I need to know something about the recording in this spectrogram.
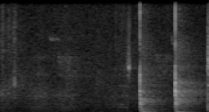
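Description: Hammer tapping a black plastic apron support down onto fresh adhesive on an acrylic bathtub's apron: a few short taps in the second half, after a quiet start.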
